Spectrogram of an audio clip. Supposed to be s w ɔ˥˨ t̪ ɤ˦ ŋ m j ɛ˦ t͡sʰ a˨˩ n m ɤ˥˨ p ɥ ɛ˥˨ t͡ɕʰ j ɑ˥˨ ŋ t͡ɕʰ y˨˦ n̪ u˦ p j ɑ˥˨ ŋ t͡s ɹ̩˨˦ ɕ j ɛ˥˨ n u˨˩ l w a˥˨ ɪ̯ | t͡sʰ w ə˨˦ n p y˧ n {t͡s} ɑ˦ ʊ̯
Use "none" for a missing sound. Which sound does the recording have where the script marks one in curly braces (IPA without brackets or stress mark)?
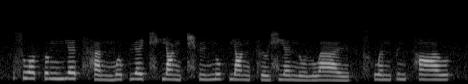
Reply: t̪ʰ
